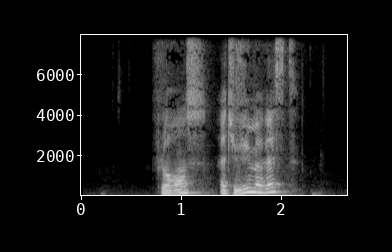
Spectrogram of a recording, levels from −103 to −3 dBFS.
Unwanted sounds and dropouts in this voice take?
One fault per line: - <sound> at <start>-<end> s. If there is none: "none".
none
